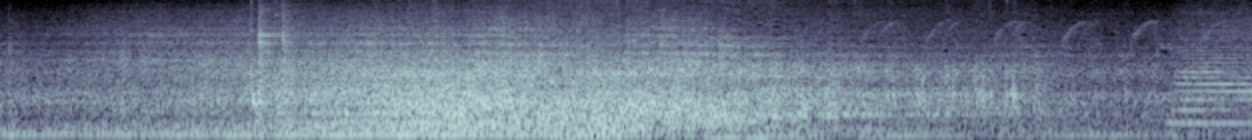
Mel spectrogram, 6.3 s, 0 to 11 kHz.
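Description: Kanto Railway KiHa 532 diesel railcar passing: the engine and the rumble of its wheels on the rails grow louder to a peak about two seconds in, then fade. A train horn starts near the end.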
